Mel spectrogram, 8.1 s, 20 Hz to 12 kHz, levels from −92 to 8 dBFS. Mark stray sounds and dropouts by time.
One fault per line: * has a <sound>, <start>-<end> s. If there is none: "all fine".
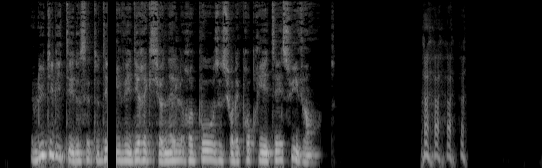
* has a dropout, 1.6-1.7 s
* has a laugh, 6.3-7.0 s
